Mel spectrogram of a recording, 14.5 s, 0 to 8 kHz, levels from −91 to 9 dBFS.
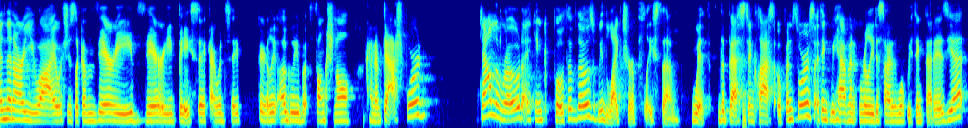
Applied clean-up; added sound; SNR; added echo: none; none; none; none.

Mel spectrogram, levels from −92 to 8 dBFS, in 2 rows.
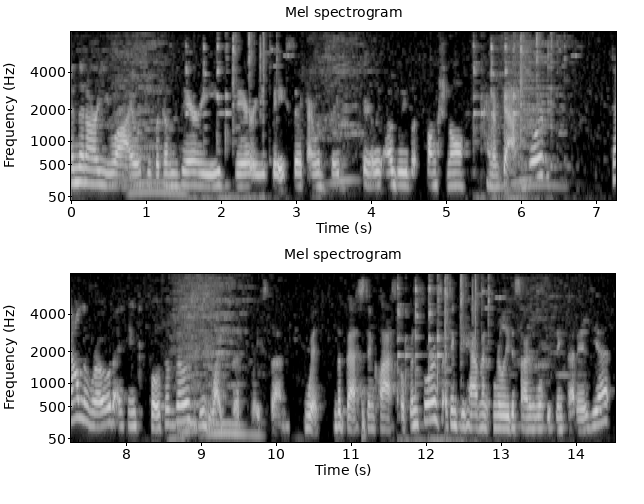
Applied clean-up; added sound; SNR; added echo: classical method Wiener filter.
